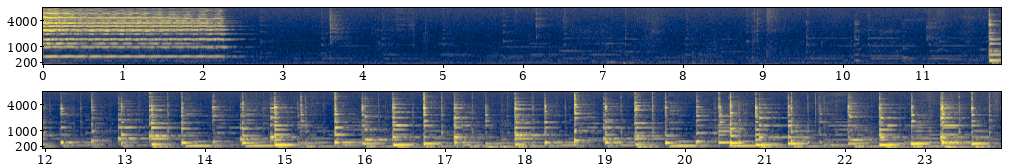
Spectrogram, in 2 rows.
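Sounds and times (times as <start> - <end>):
violin: 0.0 - 2.8, 10.1 - 23.9.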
